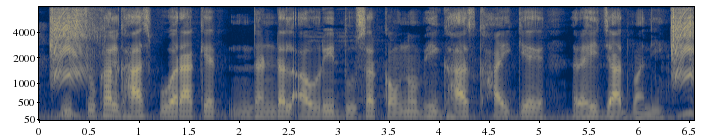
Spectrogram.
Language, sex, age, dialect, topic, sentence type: Bhojpuri, female, 36-40, Western, agriculture, statement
